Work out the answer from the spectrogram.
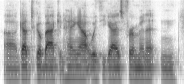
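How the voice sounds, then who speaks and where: A man, a county commissioner, making relaxed, joking remarks at a public meeting. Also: deep voice, quick pace.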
